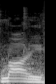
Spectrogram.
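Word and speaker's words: Māori: It's Maori, so Maori. The M-A-O is like a Moa.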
